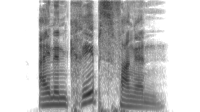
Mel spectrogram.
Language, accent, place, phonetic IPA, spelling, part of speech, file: German, Germany, Berlin, [ˈaɪ̯nən kʁeːps ˈfaŋən], einen Krebs fangen, verb, De-einen Krebs fangen.ogg
- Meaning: to catch a crab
